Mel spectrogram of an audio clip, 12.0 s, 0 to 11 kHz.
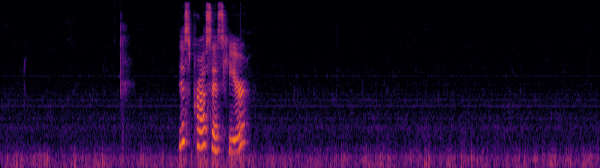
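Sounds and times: faint low room noise: 0.0 - 12.0.

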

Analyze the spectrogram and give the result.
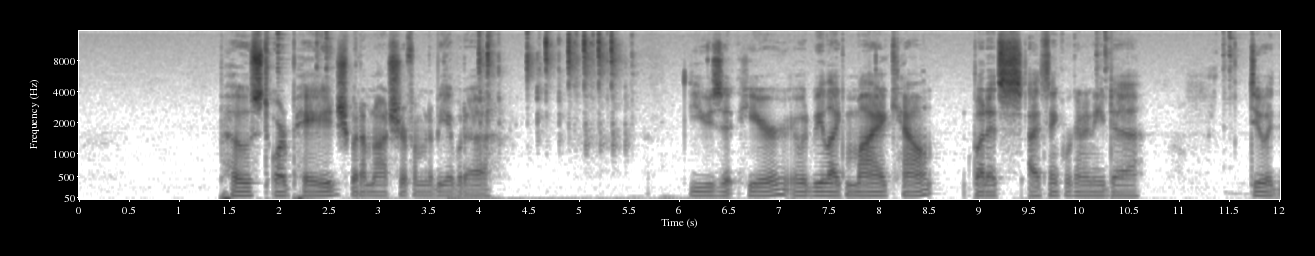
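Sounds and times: computer keyboard typing: 3.9 - 5.6, 11.4 - 11.8.

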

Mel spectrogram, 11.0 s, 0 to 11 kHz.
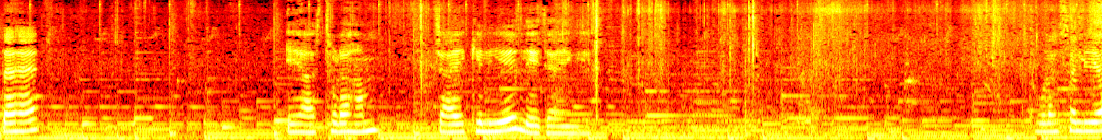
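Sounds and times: instrumental music: 0.0 - 11.0
pruning shears snipping: 5.3 - 11.0.

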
